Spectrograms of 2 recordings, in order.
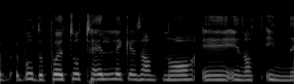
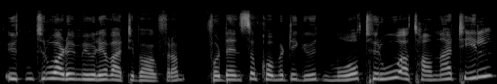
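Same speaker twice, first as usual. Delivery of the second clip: ordinary talk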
